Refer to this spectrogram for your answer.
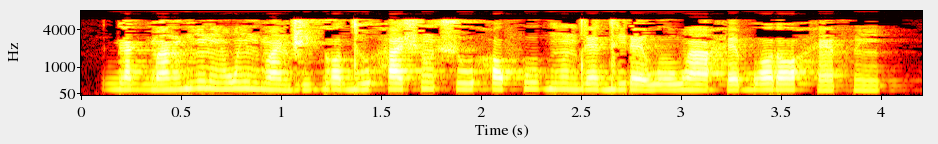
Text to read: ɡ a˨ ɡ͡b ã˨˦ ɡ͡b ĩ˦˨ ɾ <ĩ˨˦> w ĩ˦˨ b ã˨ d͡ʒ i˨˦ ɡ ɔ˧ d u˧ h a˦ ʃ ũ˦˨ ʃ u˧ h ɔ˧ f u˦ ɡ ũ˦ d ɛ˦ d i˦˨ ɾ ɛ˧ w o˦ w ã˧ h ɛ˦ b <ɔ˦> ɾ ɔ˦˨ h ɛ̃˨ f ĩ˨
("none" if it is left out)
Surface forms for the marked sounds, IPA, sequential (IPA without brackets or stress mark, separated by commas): ĩ˨˦, ɔ˦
